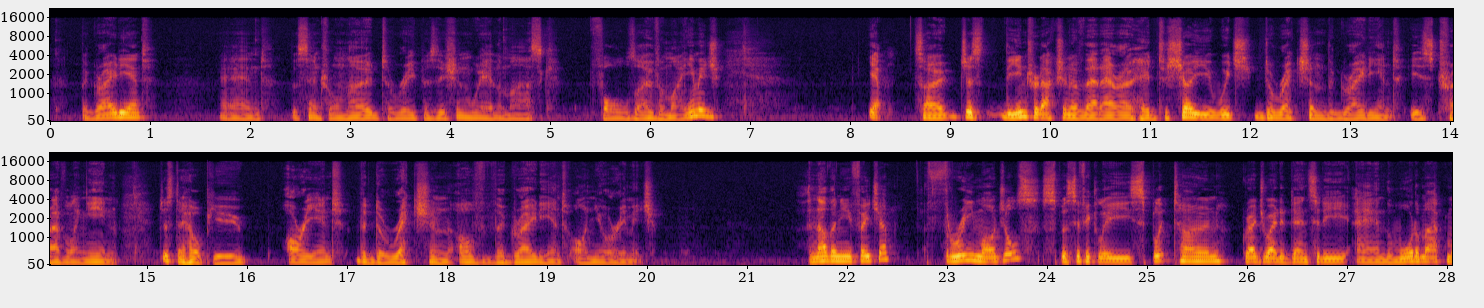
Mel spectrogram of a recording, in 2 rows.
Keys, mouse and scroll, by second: 0.1-1.1 drag, 2.1-4.8 drag.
